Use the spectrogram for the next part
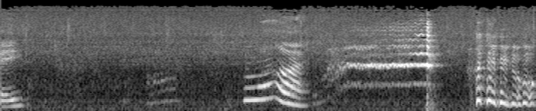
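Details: Mr. Whiskers, a rescued male kitten wearing a diaper indoors because he has started spraying, gives several whiny meows: a short rising-falling cry, then longer harmonic wails with a sustained flat tone, and one sharp click between them.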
